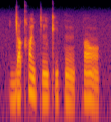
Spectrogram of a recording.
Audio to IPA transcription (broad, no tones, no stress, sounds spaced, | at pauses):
ɟ ʌ qʰ ɔ̃ ʎ c ĩ ʎ kʼ i k ũ | q ɔ̃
